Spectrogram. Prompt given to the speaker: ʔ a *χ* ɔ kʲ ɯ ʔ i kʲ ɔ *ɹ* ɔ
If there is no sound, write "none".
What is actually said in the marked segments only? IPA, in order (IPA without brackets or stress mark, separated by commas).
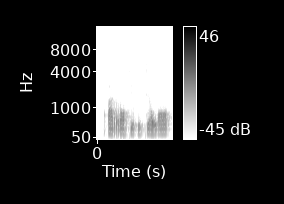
r, w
